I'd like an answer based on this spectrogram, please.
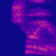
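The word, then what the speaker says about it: Cholla: right Matthew more cichlids it's Spanish 2 L sound like Y Spanish - L sound like why did I miss something Oh Troy yeah sure you would did I say it wrong Choya Road that's right Troy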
